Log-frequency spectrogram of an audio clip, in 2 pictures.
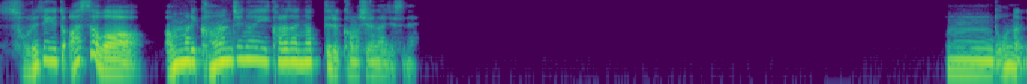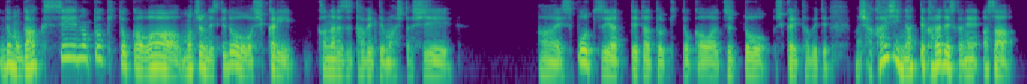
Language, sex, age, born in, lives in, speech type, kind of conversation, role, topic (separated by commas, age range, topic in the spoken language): Japanese, male, 30-34, Japan, Japan, conversation, advice, user, 仕事が忙しくて規則正しい食事ができないのですが、どうすればよいですか？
